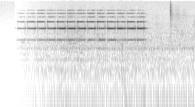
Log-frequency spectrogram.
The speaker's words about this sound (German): Dieses Piepsen an die Türen mhm. mag vielleicht für andere Menschen ein bisschen nervig sein. Äh, für mich natürlich, also für uns alle, blinde, sehbehinderte Menschen, äh, eine tolle Sache, weil äh, ich einfach die Tür leicht finde.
